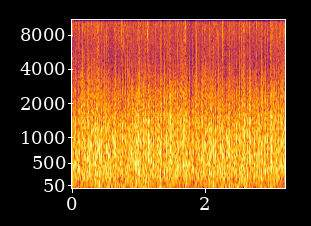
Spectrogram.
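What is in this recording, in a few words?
character Aflame loop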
